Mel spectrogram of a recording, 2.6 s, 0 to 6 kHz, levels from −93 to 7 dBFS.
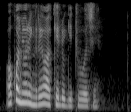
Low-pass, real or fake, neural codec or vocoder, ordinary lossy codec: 5.4 kHz; real; none; AAC, 24 kbps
